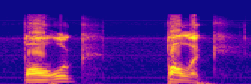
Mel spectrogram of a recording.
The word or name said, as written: bolg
